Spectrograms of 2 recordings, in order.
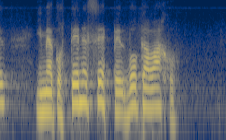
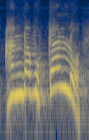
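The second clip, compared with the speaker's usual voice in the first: urgent command; 7 semitones higher than usual. Retold or imitated. Quotes the Lord's urgent command.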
